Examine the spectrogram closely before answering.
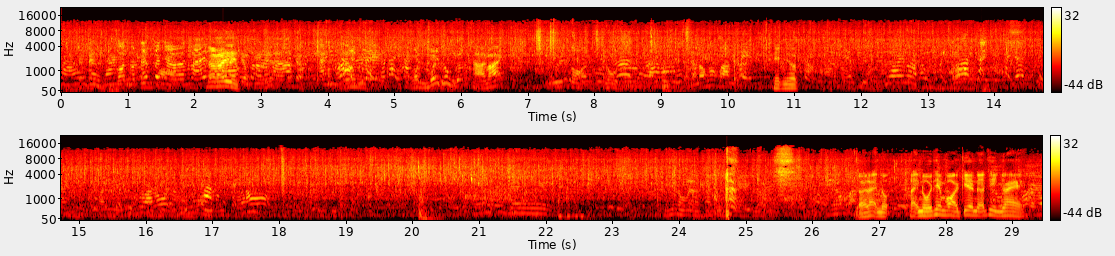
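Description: Several men and women talk outdoors at a distance.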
